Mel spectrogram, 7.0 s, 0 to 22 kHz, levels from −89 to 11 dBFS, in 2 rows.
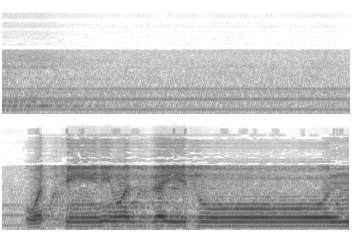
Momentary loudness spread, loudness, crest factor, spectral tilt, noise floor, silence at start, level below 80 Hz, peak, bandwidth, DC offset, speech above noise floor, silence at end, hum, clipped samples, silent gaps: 22 LU; -19 LUFS; 20 dB; -4 dB/octave; -45 dBFS; 0 s; -58 dBFS; -2 dBFS; 15.5 kHz; under 0.1%; 26 dB; 0 s; none; under 0.1%; none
